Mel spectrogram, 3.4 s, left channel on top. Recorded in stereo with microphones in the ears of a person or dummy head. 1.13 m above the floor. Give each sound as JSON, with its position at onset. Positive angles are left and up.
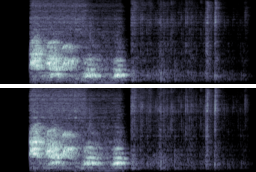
{"t": 0.4, "sound": "a dog barking", "side_deg": -70, "distance_m": 1.9}
{"t": 1.7, "sound": "crumpling", "side_deg": -20, "distance_m": 0.7}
